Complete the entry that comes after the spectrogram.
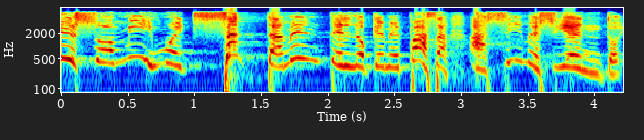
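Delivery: high, loud burst of recognition; acted emphatic outburst. Judge suddenly confirming the pastor's word, acted loud outburst.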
